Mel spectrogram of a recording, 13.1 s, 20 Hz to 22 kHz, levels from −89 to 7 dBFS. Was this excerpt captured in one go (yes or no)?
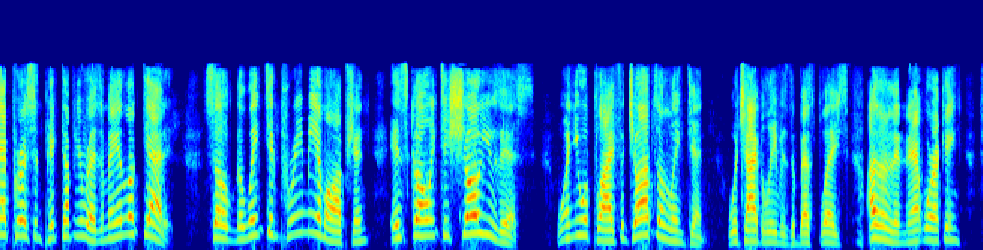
yes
